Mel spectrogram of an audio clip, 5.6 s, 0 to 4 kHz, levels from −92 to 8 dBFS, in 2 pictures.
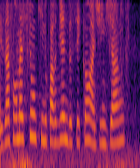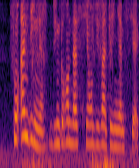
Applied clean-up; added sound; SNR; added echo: none; Hands; 14 dB; none.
